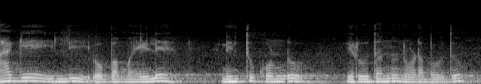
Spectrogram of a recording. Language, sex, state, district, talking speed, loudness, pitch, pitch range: Kannada, male, Karnataka, Bangalore, 75 wpm, -14 LUFS, 135 Hz, 125-145 Hz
